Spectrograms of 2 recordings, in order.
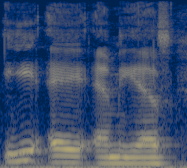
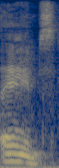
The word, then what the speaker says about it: Eames: And Ames is actually spelled E-A-M-E-S. Everybody mispronounces it. His own mother calls him Michael Eames, but it's actually Michael Ames.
